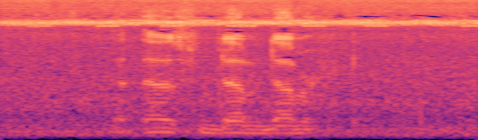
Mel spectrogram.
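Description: Crickets trilling steadily, a constant high-pitched note, with a quiet mumbled voice in the middle.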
